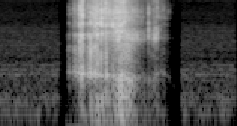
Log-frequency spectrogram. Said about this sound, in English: I'll edit all this out, and we'll hear the little chip bite thing, and we'll be uh, we'll be good.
